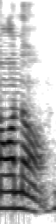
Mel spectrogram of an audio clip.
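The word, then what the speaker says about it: honour: एन आर, एन ऑनर, यहाँ देखिए एच जो है वो प्रोनाउंस नहीं होता है, साइलेंट रहता है, हम इसको हॉनर नहीं बोलते हैं, वी से एन ऑनर।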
